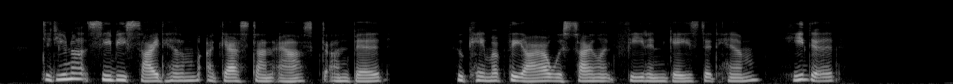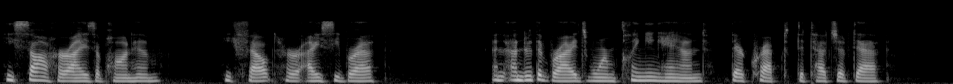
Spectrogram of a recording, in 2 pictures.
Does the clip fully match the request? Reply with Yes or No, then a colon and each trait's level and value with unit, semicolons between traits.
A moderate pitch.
Yes: medium, 160 Hz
